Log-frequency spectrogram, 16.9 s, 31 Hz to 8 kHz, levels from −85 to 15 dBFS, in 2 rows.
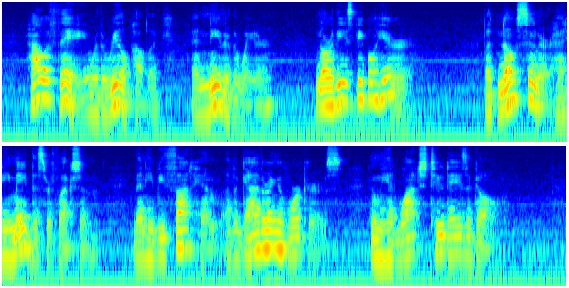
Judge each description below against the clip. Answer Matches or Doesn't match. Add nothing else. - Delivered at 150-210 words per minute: Doesn't match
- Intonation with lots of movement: Matches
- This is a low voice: Matches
